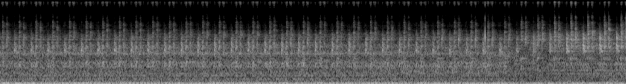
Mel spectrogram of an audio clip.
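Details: 2008 Hyundai Accent: steady idle with an even tapping about twice a second riding over the engine note; engine knock, cause unclear.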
